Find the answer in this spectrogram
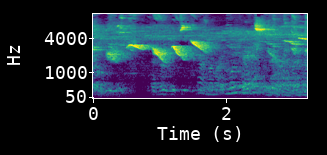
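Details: Green-winged saltator singing in the baderna style: loud, clear whistled notes sliding downward, delivered in a quick run of about four phrases, with a faint low murmur of background voices.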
